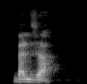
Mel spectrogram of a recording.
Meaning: balsa (tree, wood)
- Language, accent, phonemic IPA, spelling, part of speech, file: French, France, /bal.za/, balsa, noun, LL-Q150 (fra)-balsa.wav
